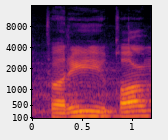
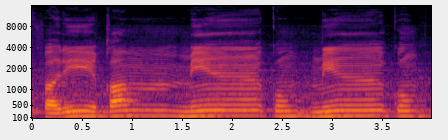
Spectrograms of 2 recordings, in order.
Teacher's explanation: And meme is one of the merging letters, so we merge noon tanween into meme and recite with nasal sound here as fariqam.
